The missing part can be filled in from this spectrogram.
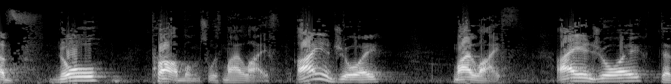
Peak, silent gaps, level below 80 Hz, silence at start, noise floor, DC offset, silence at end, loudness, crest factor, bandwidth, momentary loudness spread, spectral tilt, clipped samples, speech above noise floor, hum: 0 dBFS; none; -52 dBFS; 0 s; -47 dBFS; under 0.1%; 0 s; -12 LUFS; 12 dB; 13.5 kHz; 13 LU; -6 dB/octave; 0.5%; 36 dB; none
